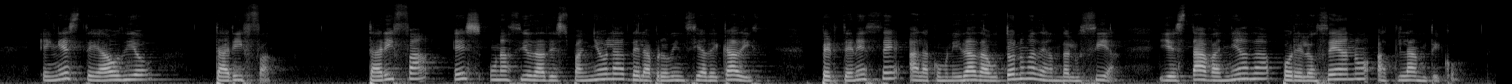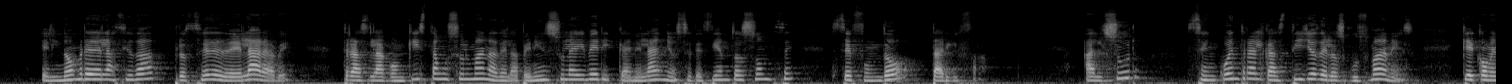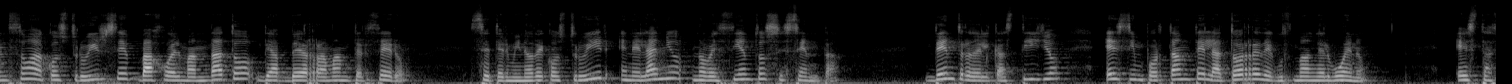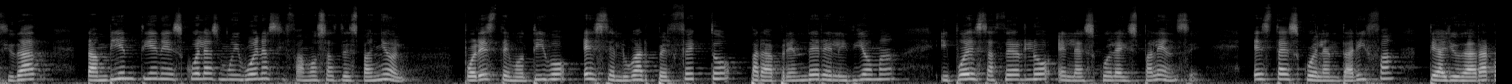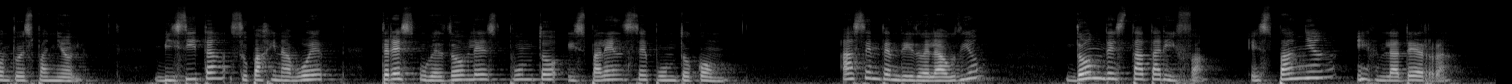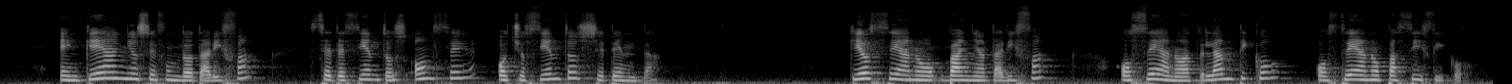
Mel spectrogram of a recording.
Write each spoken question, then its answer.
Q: ¿Dónde está Tarifa?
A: España

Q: ¿En qué año se fundó Tarifa?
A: 711

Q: ¿Qué océano baña Tarifa?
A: Océano Atlántico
